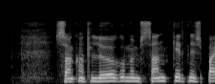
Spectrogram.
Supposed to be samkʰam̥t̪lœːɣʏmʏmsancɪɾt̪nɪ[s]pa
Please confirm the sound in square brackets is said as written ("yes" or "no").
yes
